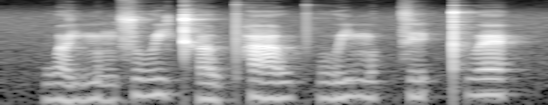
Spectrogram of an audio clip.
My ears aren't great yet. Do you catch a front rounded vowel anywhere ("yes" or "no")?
no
